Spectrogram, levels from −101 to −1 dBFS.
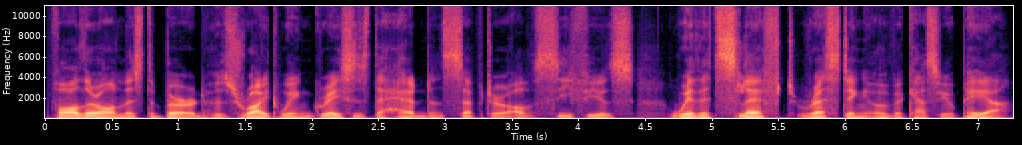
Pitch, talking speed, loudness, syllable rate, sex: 100 Hz, 175 wpm, -20 LUFS, 4.3 syllables/s, male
